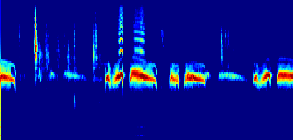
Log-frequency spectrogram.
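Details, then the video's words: Decoy spotted dove cooing to provoke wild doves into calling: low mellow coos in short bursts and longer drawn-out phrases, some rising then falling, with a few sharp clicks or taps between phrases. "chim cu mồi thúc gù bài bản kích bổi rất xiêng gáy, tiếng cu gáy đẹp mã kêu hay, cu cườm"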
